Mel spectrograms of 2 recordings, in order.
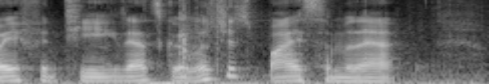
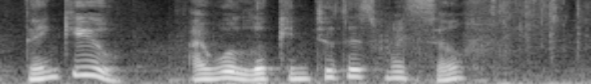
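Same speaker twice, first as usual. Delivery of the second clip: high-pitched in-character thanks; lightly put-on higher voice; game hero's reply; 6 semitones higher than usual. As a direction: answer politely in a raised voice. Voices Kim thanking the letter writer.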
